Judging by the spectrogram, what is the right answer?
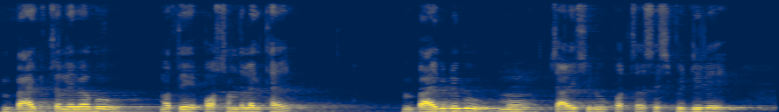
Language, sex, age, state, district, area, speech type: Odia, male, 45-60, Odisha, Nayagarh, rural, spontaneous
